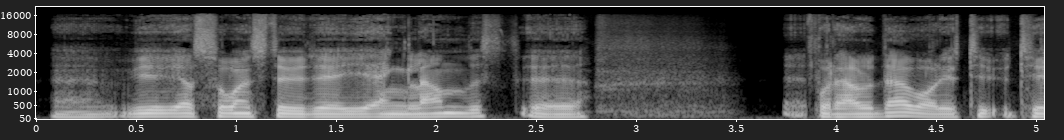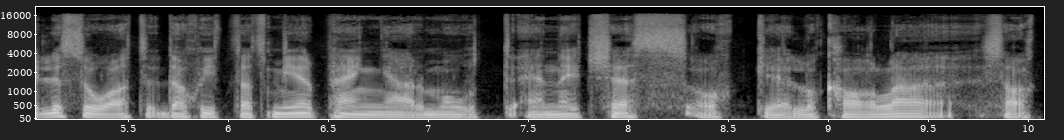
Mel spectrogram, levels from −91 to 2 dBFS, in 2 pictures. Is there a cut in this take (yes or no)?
yes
